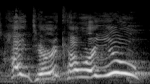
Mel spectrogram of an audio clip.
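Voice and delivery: very high, loud mock-cheery hello; hammed-up happy man; happy greeting. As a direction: greet him with over-the-top cheer. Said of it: "I felt his happiness".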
